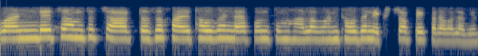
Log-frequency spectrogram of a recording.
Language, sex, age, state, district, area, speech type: Marathi, female, 18-30, Maharashtra, Akola, rural, conversation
